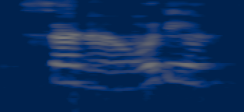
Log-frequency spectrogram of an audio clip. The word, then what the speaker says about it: zanahoria: Una zanahoria. Tiene cuatro sílabas. La primera es sa, la segunda es na, la tercera es o, ya que la h no tiene sonido.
